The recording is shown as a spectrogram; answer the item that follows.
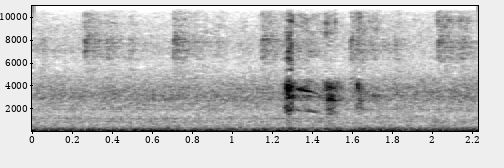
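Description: Steady low rumble of a moving vehicle's engine and road noise, heard from inside the vehicle, with a brief high-pitched squeak a little past the middle.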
